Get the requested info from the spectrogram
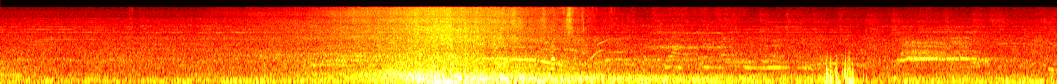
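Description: Steel roller coaster train passing overhead: a rushing rumble swells to a peak about four seconds in, then fades. A sharp knock comes near the end.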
